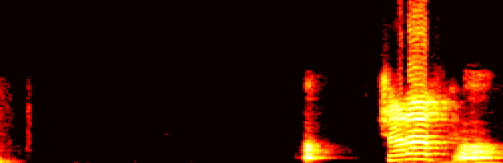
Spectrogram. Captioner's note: dog barks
